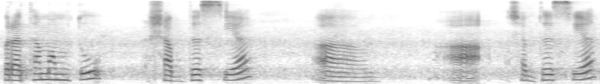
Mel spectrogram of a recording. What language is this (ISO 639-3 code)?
san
